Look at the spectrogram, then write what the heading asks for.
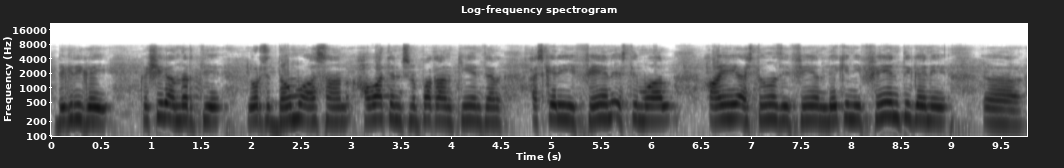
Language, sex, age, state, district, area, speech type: Kashmiri, male, 30-45, Jammu and Kashmir, Baramulla, rural, spontaneous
